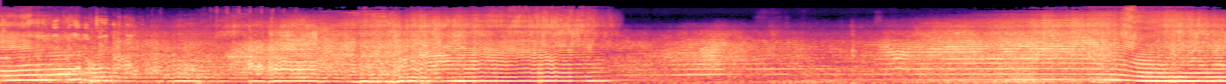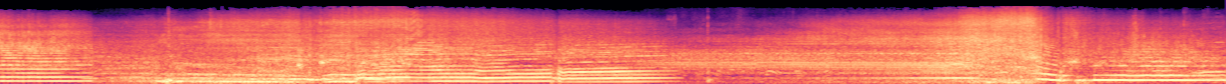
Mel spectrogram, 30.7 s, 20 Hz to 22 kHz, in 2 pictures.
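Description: Small front-wheel-drive rally cars, a Peugeot 208 R2 and an Opel Adam among them, driven flat out on a special stage. Their engines rev hard, with the pitch climbing and then dropping abruptly several times.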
